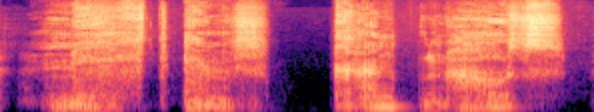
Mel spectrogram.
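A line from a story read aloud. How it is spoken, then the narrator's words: Groaning. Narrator (German): stöhnte Grandesso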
